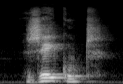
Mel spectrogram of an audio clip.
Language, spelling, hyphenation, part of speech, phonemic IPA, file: Dutch, zeekoet, zee‧koet, noun, /ˈzeː.kut/, Nl-zeekoet.ogg
- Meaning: 1. one of several seabird species of the genera Uria and Cepphus 2. common murre (Uria aalge)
